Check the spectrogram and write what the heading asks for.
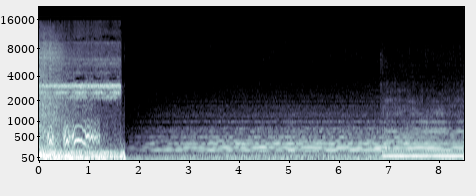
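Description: An owl hoots in a short burst against a bright, busy background, which then cuts to a steady, low droning tone that swells slightly near the end.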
